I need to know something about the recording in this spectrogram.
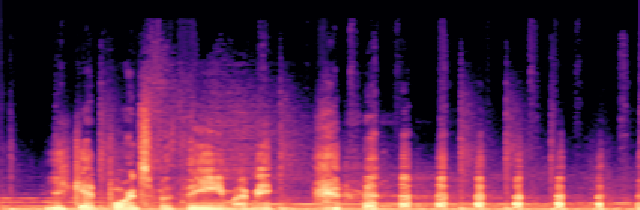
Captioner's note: laughs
